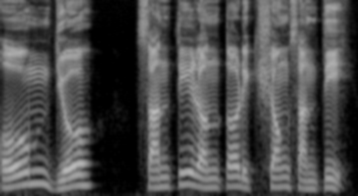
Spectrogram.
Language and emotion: Assamese, neutral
